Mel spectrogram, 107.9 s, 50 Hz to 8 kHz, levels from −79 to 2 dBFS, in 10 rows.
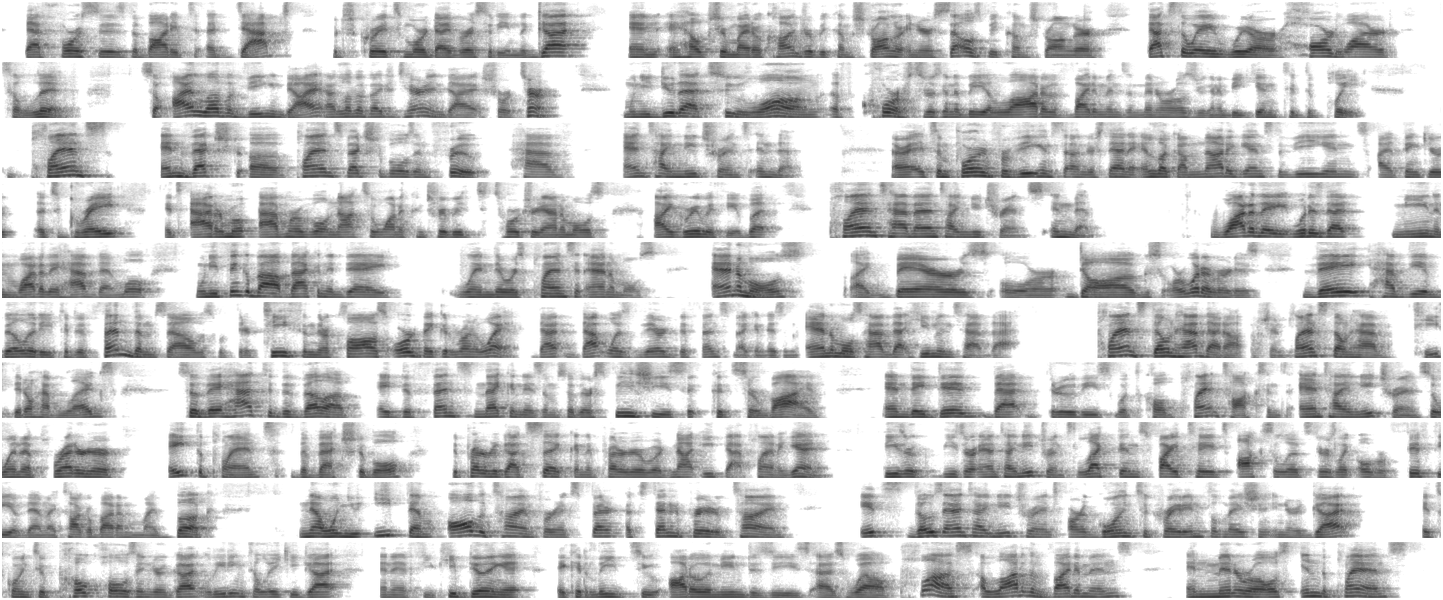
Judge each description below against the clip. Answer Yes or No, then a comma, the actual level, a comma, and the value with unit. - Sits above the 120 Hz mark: Yes, low, 135 Hz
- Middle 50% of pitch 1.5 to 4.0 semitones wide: Yes, average, 3.4 semitones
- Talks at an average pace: Yes, average, 185 wpm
